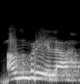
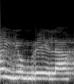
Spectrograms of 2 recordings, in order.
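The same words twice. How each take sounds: First: अम्ब्रेला with an opening short "uh" vowel; teacher modelling अम्ब्रेला with an "uh" onset; correct pronunciation. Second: यूम्ब्रेला with a "yoo" sound at the start; mock misreading यूम्ब्रेला with "yoo" for "uh"; wrong pronunciation. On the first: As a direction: say अम्ब्रेला starting on "um", no y-glide. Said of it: "अम्ब्रेला पढ़ते हैं ना". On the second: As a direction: say यूम्ब्रेला opening on a y-glide, "yoom". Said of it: "ये नहीं पढ़ते ना". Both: Shown as a demonstration.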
